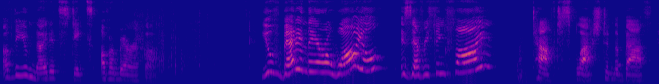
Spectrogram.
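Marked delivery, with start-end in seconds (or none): 3.9-7.4 wife calling in. Acted. Wife calling through door.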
